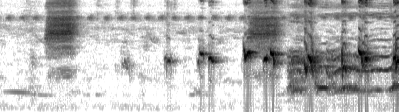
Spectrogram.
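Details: Sooty-headed bulbul in full song, used as a lure to draw a quiet bird into singing: a short buzzy burst, scattered clear whistles, then a lively run of bubbly, warbled notes.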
